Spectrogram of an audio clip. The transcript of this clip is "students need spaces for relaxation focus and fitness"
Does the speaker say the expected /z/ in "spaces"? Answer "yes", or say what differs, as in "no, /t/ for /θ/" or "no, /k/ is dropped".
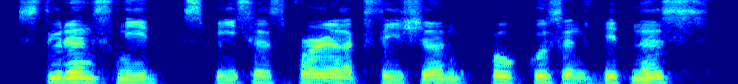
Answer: no, /s/ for /z/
